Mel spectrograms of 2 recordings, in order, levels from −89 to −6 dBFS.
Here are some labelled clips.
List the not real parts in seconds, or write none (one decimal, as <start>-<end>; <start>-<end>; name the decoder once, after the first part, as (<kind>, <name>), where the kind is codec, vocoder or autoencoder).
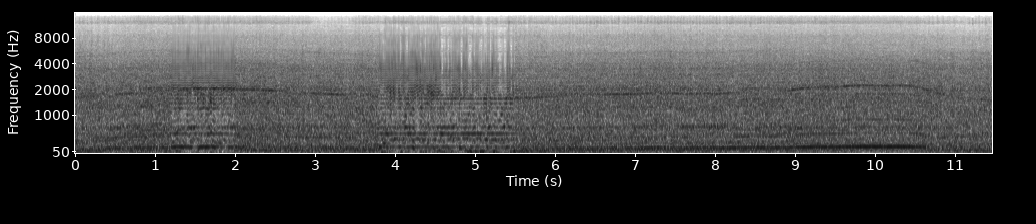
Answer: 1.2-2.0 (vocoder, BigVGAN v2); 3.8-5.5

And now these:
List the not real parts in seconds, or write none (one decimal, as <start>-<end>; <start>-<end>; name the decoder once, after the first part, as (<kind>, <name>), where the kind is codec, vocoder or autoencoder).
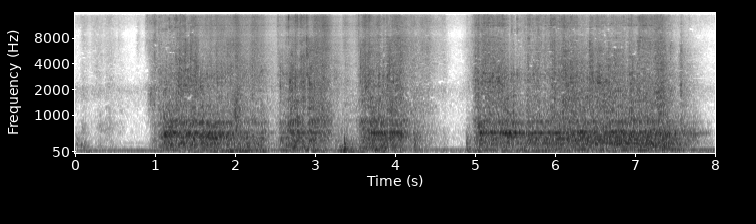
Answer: 1.5-3.8 (autoencoder, DAC-VAE)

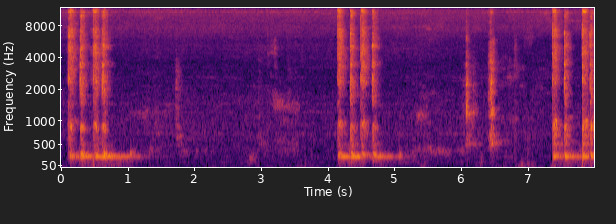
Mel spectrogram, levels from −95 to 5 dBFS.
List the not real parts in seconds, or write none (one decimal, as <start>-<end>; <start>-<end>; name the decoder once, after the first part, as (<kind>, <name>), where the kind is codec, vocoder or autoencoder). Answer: 0.0-3.9 (vocoder, Vocos); 6.5-7.2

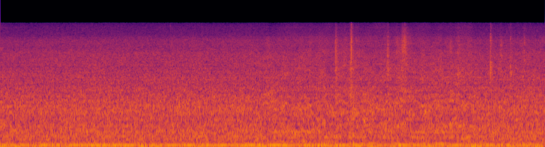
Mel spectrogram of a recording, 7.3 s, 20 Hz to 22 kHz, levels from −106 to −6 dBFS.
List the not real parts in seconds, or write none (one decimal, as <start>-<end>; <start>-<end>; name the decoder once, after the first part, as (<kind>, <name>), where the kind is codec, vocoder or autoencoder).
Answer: 3.5-6.3 (codec, SNAC)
